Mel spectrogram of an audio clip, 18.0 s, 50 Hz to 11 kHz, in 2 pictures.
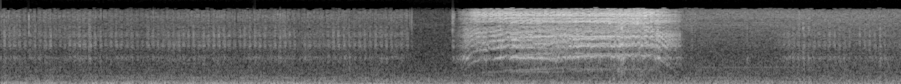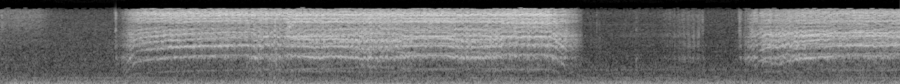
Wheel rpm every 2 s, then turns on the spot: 20, 20, 100, 50, 10, 120, 160, 50, 110.
0-4 6-10 14-16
